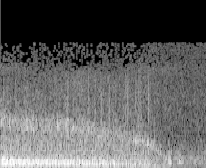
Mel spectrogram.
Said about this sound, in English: Hey, look, here comes a car now.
